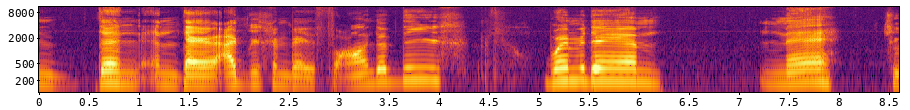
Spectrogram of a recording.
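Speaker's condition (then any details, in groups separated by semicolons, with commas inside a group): Cerebral palsy; affects legs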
